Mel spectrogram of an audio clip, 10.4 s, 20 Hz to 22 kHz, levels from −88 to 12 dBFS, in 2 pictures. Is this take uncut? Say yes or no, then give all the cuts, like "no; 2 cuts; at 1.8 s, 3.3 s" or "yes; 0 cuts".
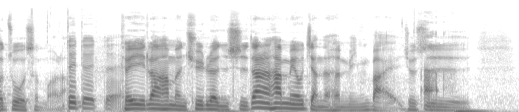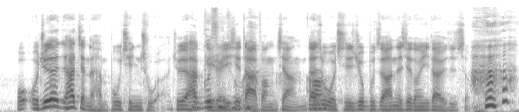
yes; 0 cuts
